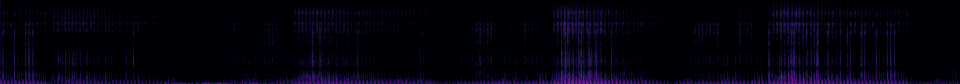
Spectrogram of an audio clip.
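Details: Deep, rhythmic purring from a cat whose nose is slightly clogged, pulsing softly between quieter inhales and stronger rumbling exhales about every two and a half seconds, with a faint wheezy texture.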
